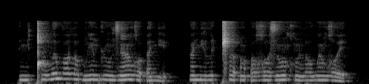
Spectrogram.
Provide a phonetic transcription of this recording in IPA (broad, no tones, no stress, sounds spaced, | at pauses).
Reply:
nʲ ɐ ǃ ɔ̃ v ə w ɔ l ɔ b ẽ b ɹ ũ z ã ʁʷ ə ʔ ɐ nʲ e | ɐ̃ nʲ ɔ l ə ǁ ʌ ʔ ɔ̃ ʔ ɔ ʁʷ ʌ z ɔ̃ χʷ ẽ l ɔ w ɐ̃ ʁʷ e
